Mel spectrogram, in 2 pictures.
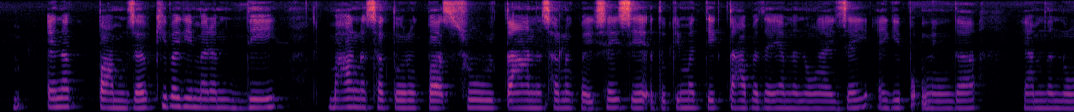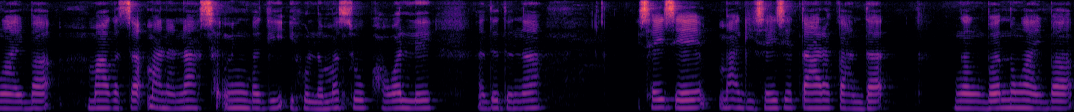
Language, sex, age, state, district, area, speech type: Manipuri, female, 30-45, Manipur, Bishnupur, rural, spontaneous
